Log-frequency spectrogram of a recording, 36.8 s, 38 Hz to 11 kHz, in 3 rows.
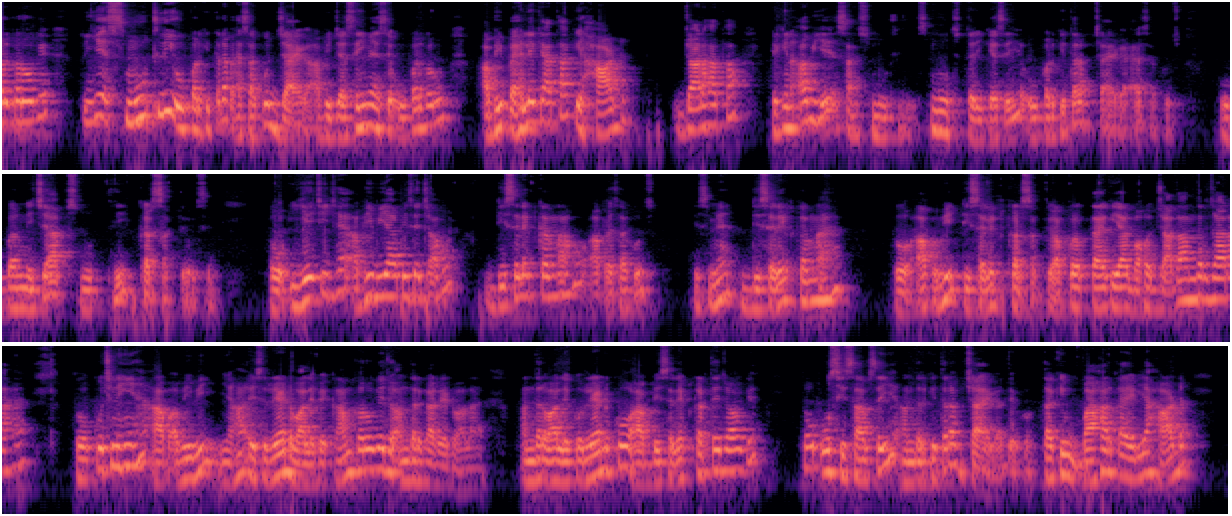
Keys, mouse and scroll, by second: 2.9 ctrl+z, 4.2-5.8 drag, 6.4 ctrl+z, 7.8-13.4 drag, 13.6 ctrl+z, 13.9 middle click, 13.9-15.1 middle drag, 16.2 w, 16.4 right click, 16.8 middle click, 17.5-22.2 drag, 22.7 middle click, 23.2-23.9 alt+click, 24.4 middle click, 25.0-27.4 drag, 35.6-36.8 alt+drag.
